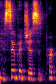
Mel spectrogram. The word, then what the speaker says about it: Cupich: Where I don't know the whole incident, but I know that like Cardinal, how do you say, Supich? I've been calling him Cupich, but anyway, Supich is persecuting this priest who was sexually abused by a priest when he was a seminarian.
